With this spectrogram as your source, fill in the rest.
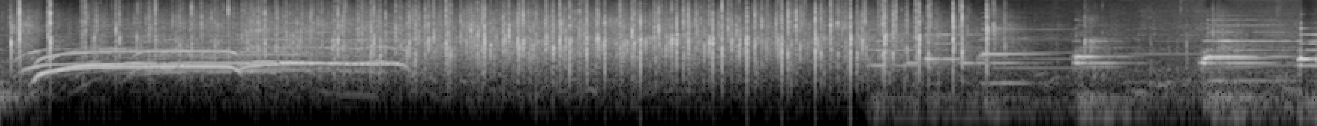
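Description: Audience applause and cheering at a pop concert fill the clip with dense, loud clapping and shouts from the crowd, then thin into scattered claps as music and sustained tones come in.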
